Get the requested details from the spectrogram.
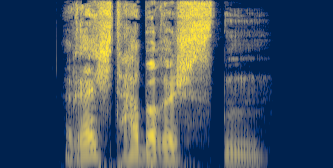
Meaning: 1. superlative degree of rechthaberisch 2. inflection of rechthaberisch: strong genitive masculine/neuter singular superlative degree
- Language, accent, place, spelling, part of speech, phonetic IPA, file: German, Germany, Berlin, rechthaberischsten, adjective, [ˈʁɛçtˌhaːbəʁɪʃstn̩], De-rechthaberischsten.ogg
